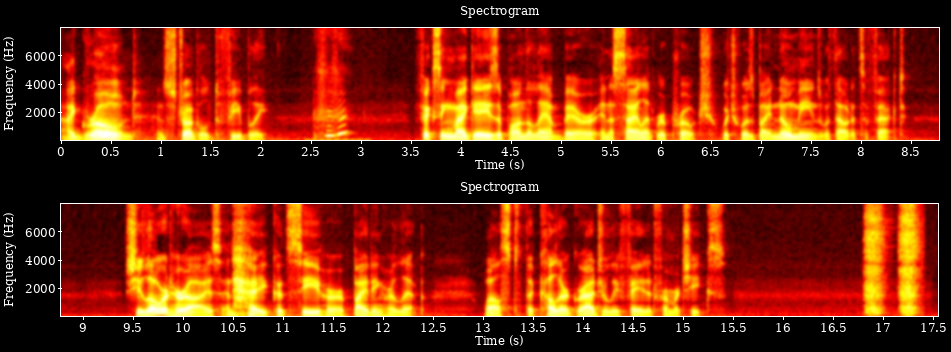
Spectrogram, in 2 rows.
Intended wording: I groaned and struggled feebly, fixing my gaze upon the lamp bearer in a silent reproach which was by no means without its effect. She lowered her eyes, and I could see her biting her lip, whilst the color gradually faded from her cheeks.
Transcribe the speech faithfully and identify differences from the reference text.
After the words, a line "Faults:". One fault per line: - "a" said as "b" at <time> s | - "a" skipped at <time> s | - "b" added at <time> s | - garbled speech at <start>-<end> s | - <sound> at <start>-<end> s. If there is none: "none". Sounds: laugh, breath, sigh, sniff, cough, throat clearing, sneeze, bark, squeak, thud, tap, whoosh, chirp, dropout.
I groaned and struggled feebly, fixing my gaze upon the lamp bearer in a silent reproach which was by no means without its effect. She lowered her eyes, and I could see her biting her lip, whilst the color gradually faded from her cheeks.
Faults:
- laugh at 2.4-3.1 s
- sniff at 16.8-17.4 s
